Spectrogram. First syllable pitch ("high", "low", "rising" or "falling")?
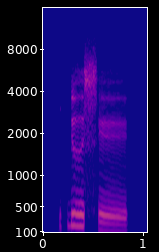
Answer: high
